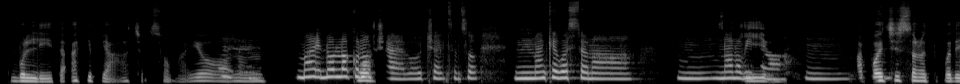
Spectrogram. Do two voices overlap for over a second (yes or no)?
no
